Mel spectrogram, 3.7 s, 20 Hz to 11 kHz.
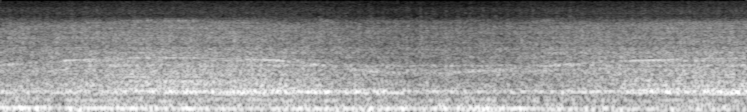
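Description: A 2000 Chevy Silverado engine, troubled by a high idle fault and a tight throttle cable, hums in a steady drone with no talking over it.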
